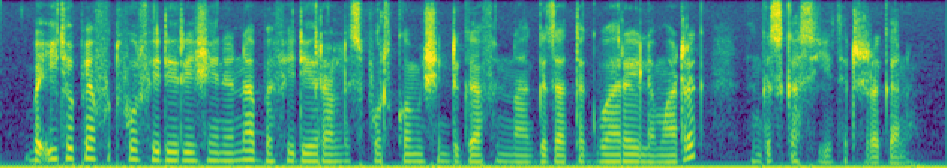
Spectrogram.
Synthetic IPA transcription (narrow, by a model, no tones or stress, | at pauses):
bəʔit̪jo̞pʼijafut̪bo̞lfe̞d̪eɾeʃiɨnɨnːabəfe̞d̪e̞ɾʔalspʰo̞ɾt̪kʰo̞miʃɪnd̪ɨɡafɨnːaɡɨzat̪ʰːəɡbaɾawiləmad̪ɾəɡ | ʔɨŋkʼɨskʼasɨjːɛt̪ʰəd̪ərːəɡənəw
